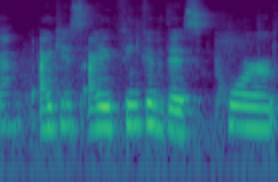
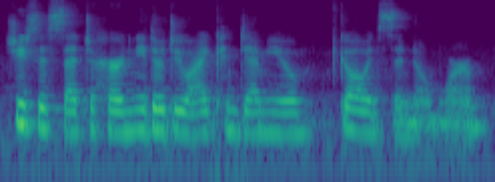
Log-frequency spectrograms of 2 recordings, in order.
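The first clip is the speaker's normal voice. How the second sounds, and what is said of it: Emotional voice while reading aloud. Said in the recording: “I'm getting emotional. ... I can tell when your voice...”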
